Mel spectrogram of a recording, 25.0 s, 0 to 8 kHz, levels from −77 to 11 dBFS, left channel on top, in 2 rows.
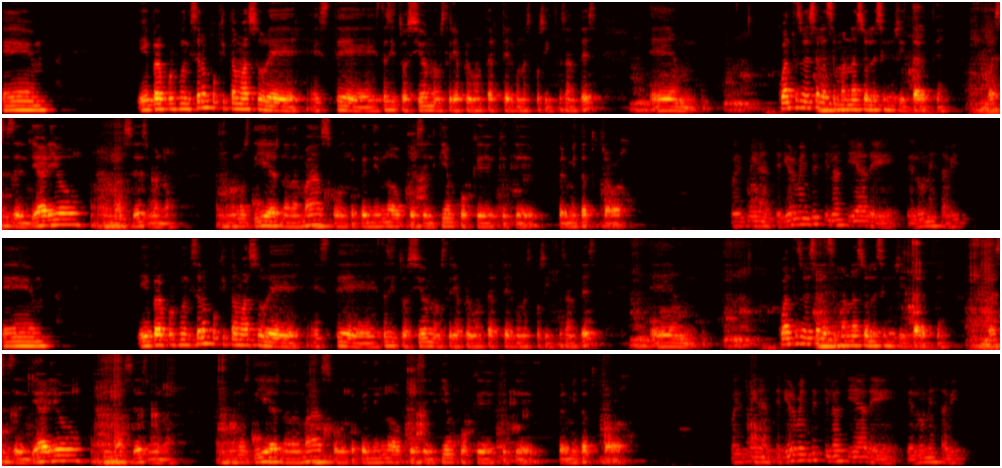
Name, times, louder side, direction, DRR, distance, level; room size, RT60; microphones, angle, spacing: voice 1, 0.0-0.5 1.7-7.4 8.1-8.7 9.7-11.8 12.3-14.6 15.2-19.1 19.4-20.3, left 1 dB, 25° left, 5 dB, 0.6 m, -29 dB
sound 1, 6.9-7.4 7.8-8.7 9.0-11.7 12.0-13.0 13.4-14.7 15.2-15.8 16.3-16.9 17.3-18.3 18.7-19.4 19.9-20.4 21.8-22.3, right 3 dB, 60° right, 0.5 m, -39 dB
voice 2, 21.6-24.4, equal, 20° right, -3 dB, 1.7 m, -39 dB
4.5 x 2.4 x 2.8 m, 0.35 s
head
